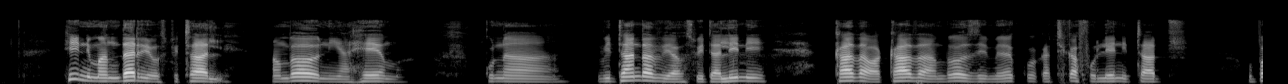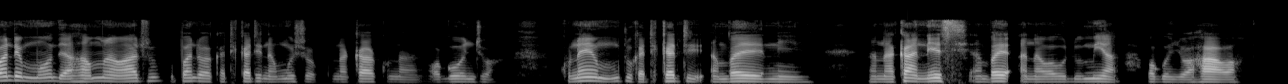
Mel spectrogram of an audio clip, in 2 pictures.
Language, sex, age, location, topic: Swahili, male, 18-24, Nakuru, health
